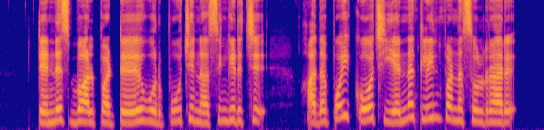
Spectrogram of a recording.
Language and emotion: Tamil, disgusted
